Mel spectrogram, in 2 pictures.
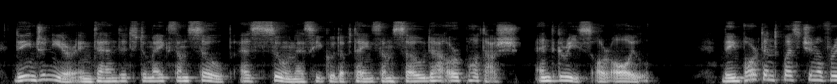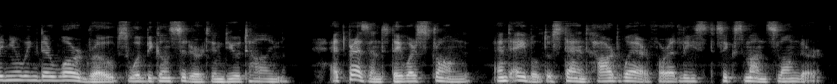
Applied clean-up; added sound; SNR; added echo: none; none; none; none.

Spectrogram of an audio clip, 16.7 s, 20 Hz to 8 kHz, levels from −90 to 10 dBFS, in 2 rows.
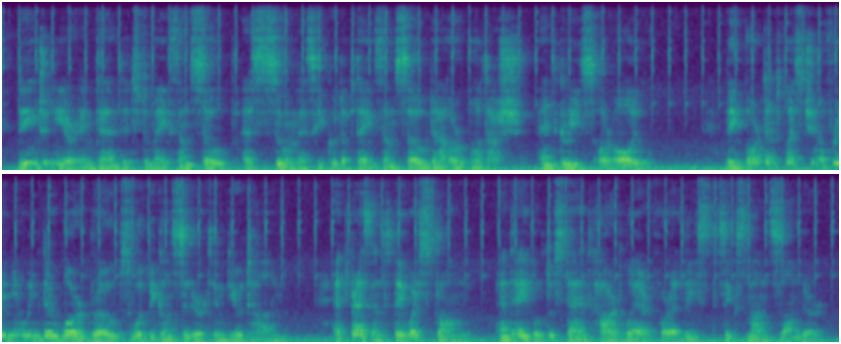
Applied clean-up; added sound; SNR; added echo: none; Tick-tock; 1 dB; reverberation time 0.4 s.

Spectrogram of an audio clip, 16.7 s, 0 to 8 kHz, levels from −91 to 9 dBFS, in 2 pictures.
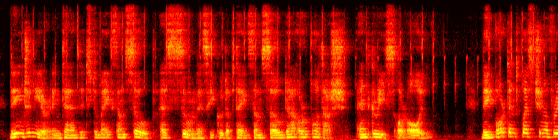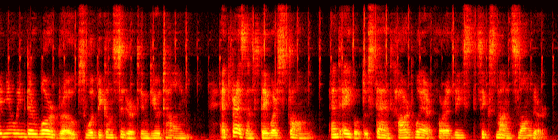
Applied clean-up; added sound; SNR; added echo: neural mask model DeepFilterNet 3.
